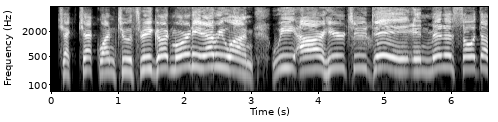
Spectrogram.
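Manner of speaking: thick Minnesotan accent. Opening the show right after a mic check: very Minnesotan accent. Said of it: "saying Minnesota with a very Minnesotan accent".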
